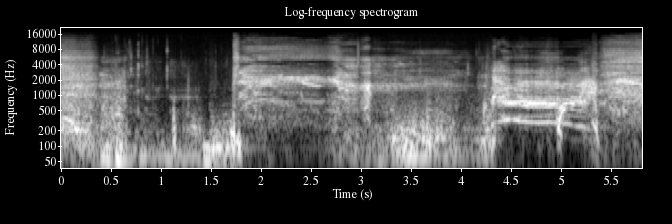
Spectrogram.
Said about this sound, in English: And I want you to do if you don't do a big sniff, then it was pointless.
